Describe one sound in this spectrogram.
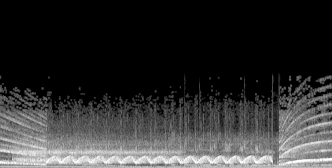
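A police siren yelps in a fast, rapid warble.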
